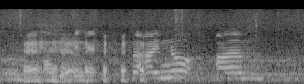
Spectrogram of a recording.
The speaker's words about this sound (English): Can I ask how you guys feel surrounded by bees so far? No, cloud of bees? Not at all worried at all.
